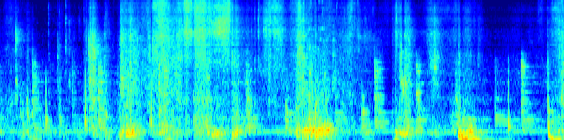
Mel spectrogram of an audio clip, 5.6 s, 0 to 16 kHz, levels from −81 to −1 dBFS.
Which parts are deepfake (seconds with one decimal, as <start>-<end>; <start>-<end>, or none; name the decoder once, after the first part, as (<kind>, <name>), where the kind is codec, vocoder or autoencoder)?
1.8-3.0 (codec, SNAC); 3.8-5.6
